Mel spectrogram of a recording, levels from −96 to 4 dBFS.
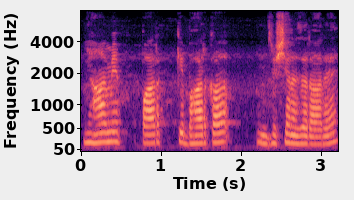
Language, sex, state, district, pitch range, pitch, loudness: Hindi, female, Haryana, Rohtak, 175-195 Hz, 180 Hz, -18 LUFS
